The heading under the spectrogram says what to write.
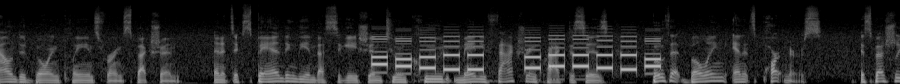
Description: DTMF, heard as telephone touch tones, dialled by machine, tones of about 160 ms, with speech in English. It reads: 07533 599637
